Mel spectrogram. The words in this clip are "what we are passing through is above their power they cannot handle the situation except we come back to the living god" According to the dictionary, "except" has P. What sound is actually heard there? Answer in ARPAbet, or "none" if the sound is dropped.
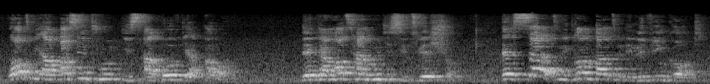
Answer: none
